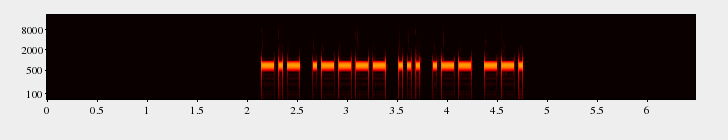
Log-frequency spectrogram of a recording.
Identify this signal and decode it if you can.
Morse code, heard as a keyed tone, about 28 wpm, 700 Hz. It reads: K1SWG
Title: USA Call Signs - 5 Characters - 28wpm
